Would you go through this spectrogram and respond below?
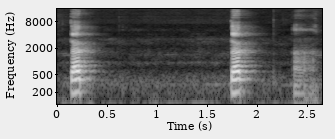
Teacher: setelah suara tertahan baru nanti ada anginnya hamasnya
